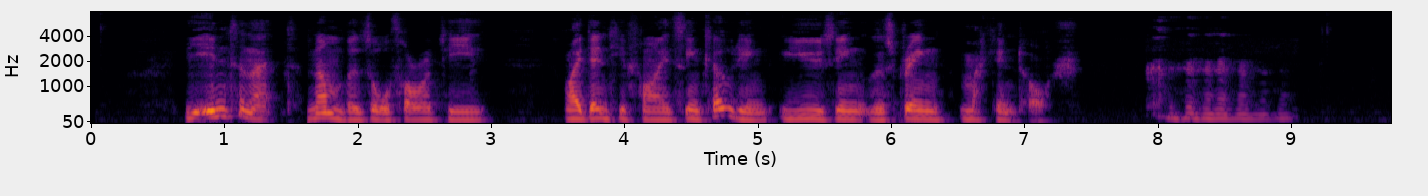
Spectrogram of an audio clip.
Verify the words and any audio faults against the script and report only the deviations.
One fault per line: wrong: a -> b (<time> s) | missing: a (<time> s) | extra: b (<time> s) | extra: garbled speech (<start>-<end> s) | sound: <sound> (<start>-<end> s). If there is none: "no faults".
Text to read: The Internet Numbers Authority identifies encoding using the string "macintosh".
sound: laugh (7.9-9.1 s)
